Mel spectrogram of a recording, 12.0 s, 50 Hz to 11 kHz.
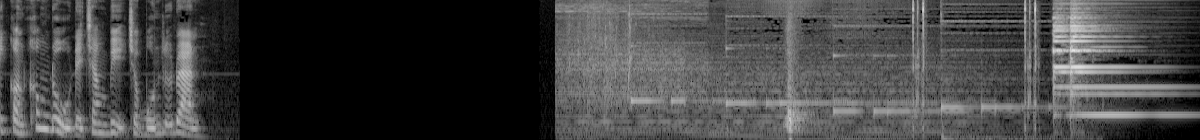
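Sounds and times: double mouse click: 0:09.1 - 0:09.3, 0:10.2 - 0:10.4.

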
